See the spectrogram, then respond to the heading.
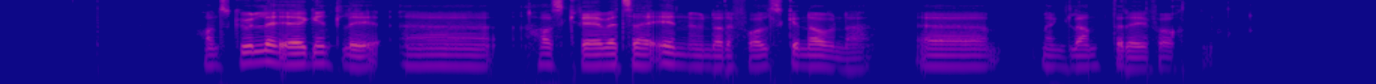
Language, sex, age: Norwegian, male, 34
